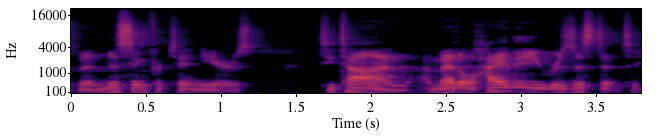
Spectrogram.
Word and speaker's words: Titane: It is called, and we did look this up to see what the actual proper pronunciation is. It's TITANE.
